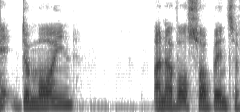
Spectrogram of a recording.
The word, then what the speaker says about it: Des Moines: Des Moines, is that how you say it? Des Moines.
